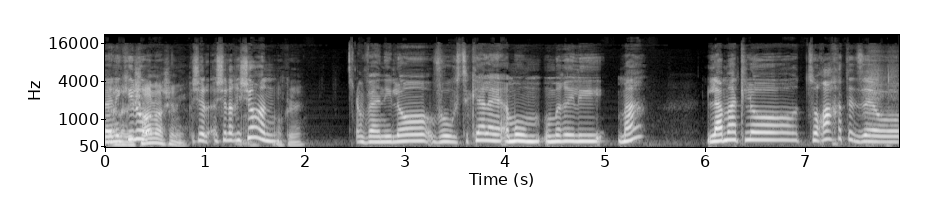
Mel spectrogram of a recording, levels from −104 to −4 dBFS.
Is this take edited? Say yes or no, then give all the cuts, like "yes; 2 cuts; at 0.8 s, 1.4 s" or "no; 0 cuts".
no; 0 cuts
